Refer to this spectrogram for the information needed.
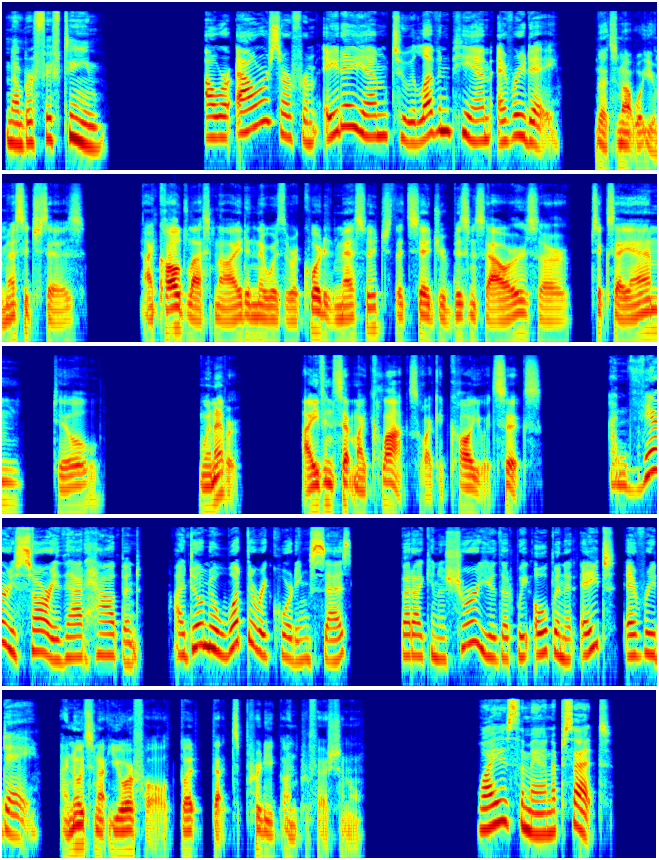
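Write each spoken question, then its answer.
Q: Why is the man upset?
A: The recorded message gave the wrong business hours (said 6 a.m.), so he called too early.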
